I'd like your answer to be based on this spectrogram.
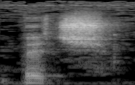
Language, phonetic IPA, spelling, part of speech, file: Polish, [bɨt͡ɕ], być, verb, Pl-być.ogg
